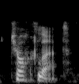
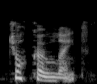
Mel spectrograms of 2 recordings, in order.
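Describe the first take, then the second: First: The word is said with two syllables. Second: The word is said with three syllables. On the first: This is how the word is normally pronounced. "there are still two syllables" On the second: This is how the word is spelt, to help with spelling. "I would sound it out chocolate"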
